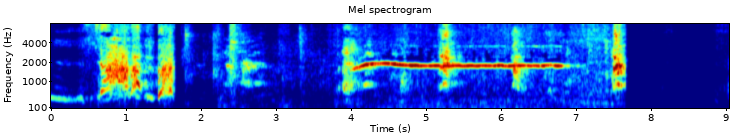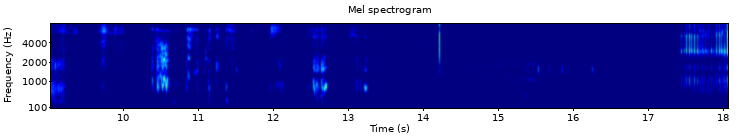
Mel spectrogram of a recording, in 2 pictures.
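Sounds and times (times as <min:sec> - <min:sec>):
dog yelping: 0:02.3 - 0:03.0, 0:03.8 - 0:07.7, 0:10.4 - 0:11.2
dog whimpering: 0:03.8 - 0:07.0, 0:08.8 - 0:13.3
dog whining: 0:03.8 - 0:07.7, 0:08.9 - 0:11.4, 0:12.0 - 0:13.3.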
